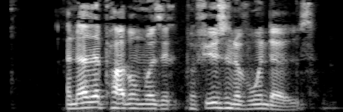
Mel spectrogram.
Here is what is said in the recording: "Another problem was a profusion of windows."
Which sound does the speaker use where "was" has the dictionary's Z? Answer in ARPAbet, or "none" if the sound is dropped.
Z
